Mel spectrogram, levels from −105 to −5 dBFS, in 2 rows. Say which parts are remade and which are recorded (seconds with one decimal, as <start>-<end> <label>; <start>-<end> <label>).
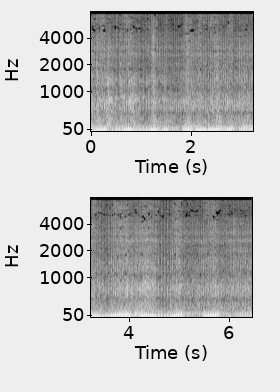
0.0-6.5 recorded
